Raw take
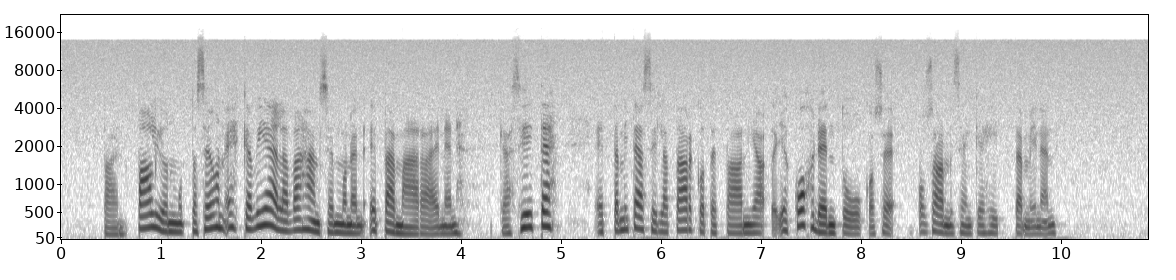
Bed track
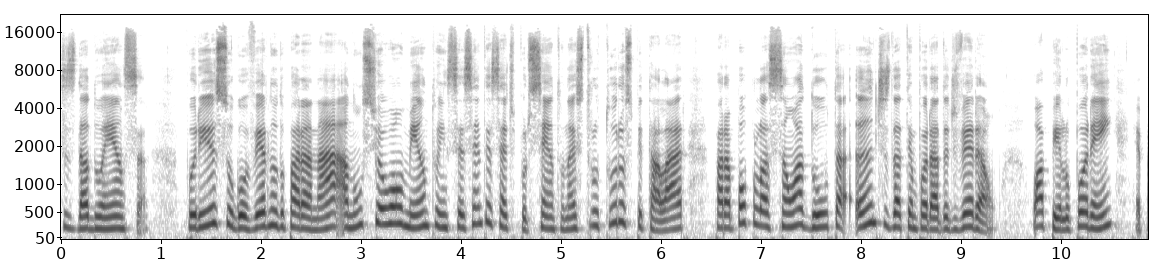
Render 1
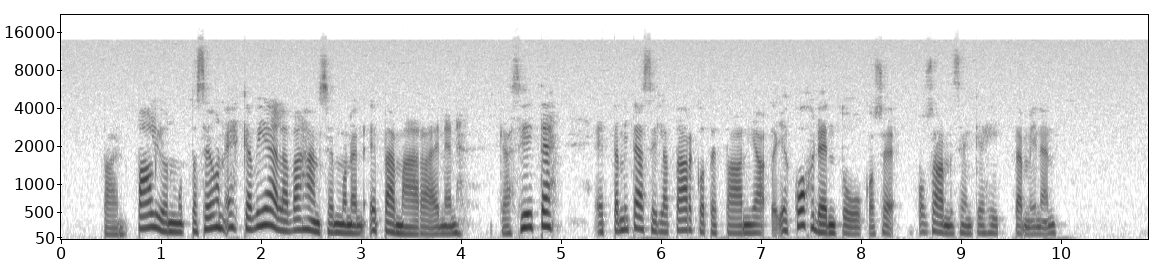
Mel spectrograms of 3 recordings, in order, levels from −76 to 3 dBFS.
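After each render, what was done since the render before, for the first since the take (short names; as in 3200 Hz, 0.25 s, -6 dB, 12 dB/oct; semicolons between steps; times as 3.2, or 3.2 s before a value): noise print and reduce 6 dB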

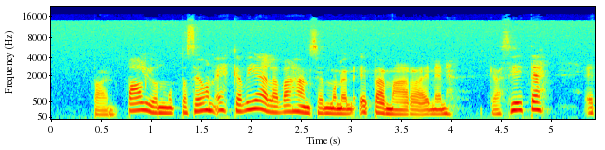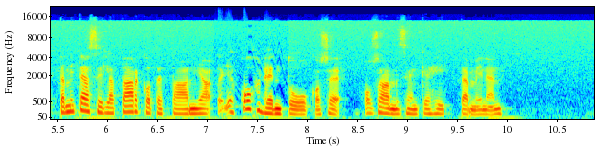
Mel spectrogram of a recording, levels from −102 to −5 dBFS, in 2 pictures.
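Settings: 2.79–3.99 small resonant body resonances 450/2400 Hz, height 10 dB; 7.06–7.81 envelope flanger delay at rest 7.7 ms, full sweep at -11 dBFS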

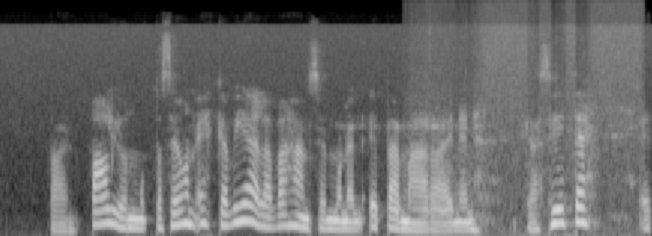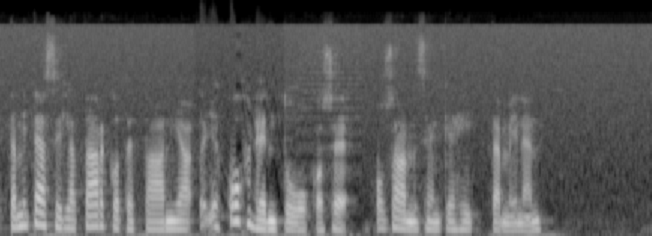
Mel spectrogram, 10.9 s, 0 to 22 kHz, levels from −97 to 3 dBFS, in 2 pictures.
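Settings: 3.36–5.38 zero-crossing step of -24 dBFS; 7.92–8.46 comb 1.8 ms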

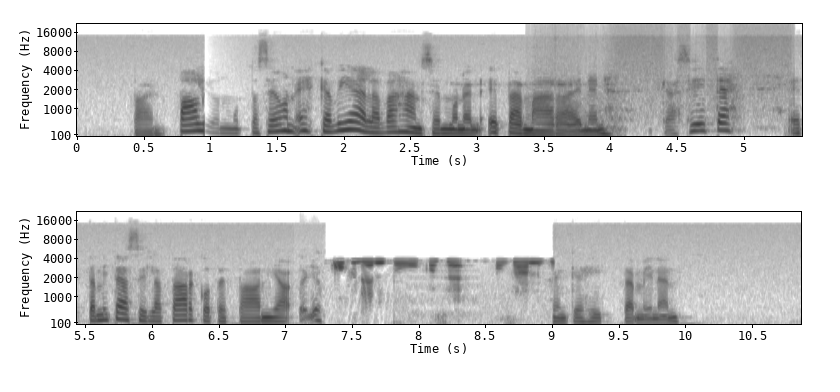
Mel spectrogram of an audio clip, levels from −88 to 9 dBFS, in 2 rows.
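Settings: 0.95–1.6 fade in; 4.11–5.3 HPF 590 Hz 6 dB/oct; 7.29–9.01 inverted band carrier 3700 Hz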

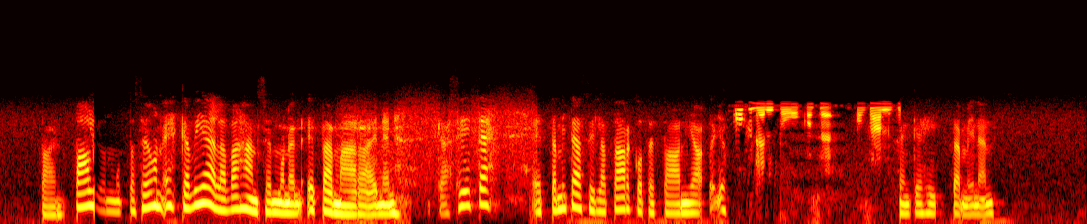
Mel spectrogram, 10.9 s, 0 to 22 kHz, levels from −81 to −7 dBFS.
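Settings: steep low-pass 3100 Hz 36 dB/oct; dynamic EQ 600 Hz, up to -6 dB, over -33 dBFS, Q 0.96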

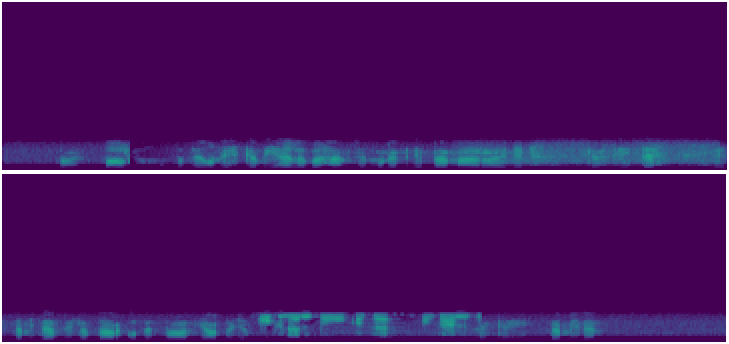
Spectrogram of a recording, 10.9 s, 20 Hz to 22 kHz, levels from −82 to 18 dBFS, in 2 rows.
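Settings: Chebyshev band-pass 1200–3700 Hz, order 4; high shelf 2900 Hz -11 dB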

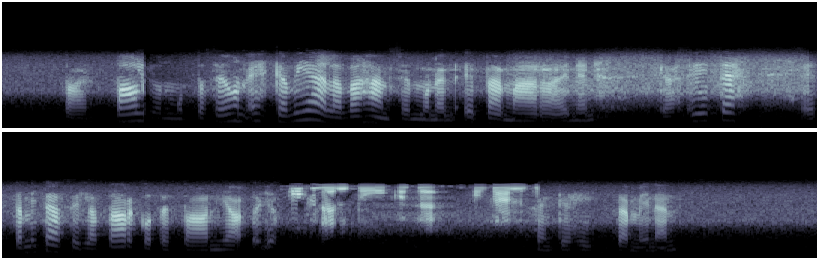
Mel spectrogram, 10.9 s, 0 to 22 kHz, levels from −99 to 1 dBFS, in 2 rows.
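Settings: gain +10.5 dB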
